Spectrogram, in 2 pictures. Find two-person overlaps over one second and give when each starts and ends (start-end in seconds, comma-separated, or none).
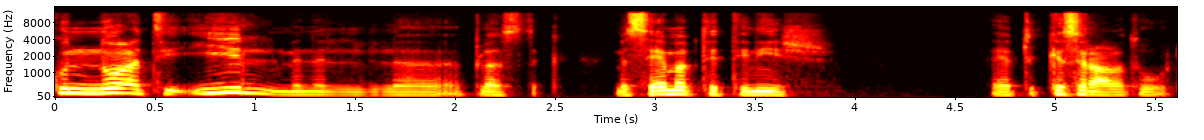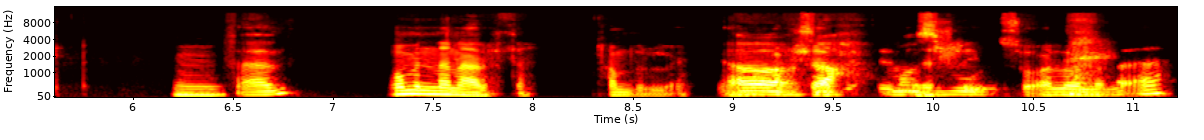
9.0-10.3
